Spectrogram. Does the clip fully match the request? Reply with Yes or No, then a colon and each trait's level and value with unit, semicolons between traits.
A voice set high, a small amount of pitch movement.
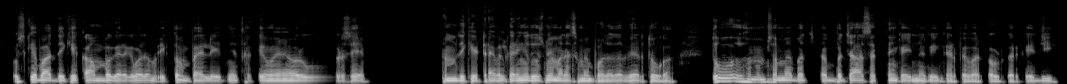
No: very low, 90 Hz; narrow, 1.8 semitones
